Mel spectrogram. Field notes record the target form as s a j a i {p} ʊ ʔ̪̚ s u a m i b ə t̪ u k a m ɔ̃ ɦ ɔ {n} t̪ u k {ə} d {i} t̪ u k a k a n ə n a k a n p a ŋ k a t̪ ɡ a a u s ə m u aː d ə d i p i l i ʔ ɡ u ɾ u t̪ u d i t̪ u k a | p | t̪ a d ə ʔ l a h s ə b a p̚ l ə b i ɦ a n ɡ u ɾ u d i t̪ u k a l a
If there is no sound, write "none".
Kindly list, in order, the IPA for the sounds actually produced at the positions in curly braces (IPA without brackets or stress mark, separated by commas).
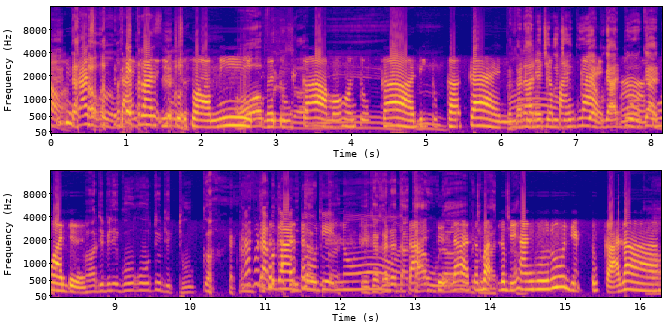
k, n, a, i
